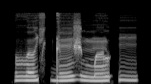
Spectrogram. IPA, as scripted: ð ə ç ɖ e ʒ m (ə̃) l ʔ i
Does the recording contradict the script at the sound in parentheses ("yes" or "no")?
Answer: no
